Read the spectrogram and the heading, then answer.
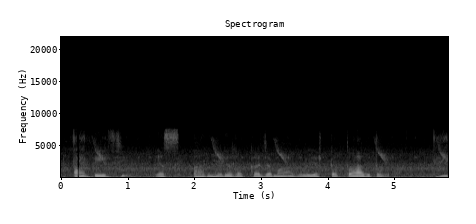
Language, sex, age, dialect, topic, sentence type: Kannada, female, 46-50, Northeastern, banking, question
